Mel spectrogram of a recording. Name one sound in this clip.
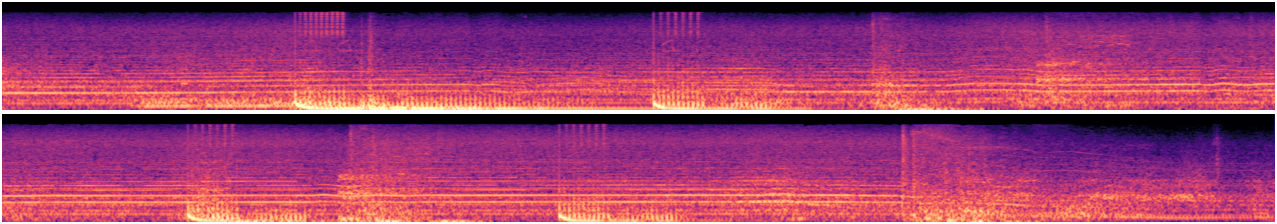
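A racing car engine roars at high revs, with its pitch shifting up and down as it changes gear.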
